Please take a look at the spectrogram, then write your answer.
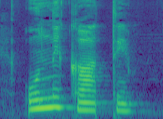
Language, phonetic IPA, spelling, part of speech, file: Ukrainian, [ʊneˈkate], уникати, verb, Uk-уникати.ogg
- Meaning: 1. to avoid, to evade, to elude, to escape 2. to avoid, to eschew, to shun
